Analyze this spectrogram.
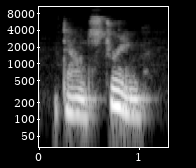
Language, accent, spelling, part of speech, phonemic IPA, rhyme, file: English, Southern England, downstream, adjective / adverb / verb, /ˌdaʊnˈstɹiːm/, -iːm, LL-Q1860 (eng)-downstream.wav
- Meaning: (adjective) Toward the lower part of a stream; with the current (of a river, brook, or other flow of fluid)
